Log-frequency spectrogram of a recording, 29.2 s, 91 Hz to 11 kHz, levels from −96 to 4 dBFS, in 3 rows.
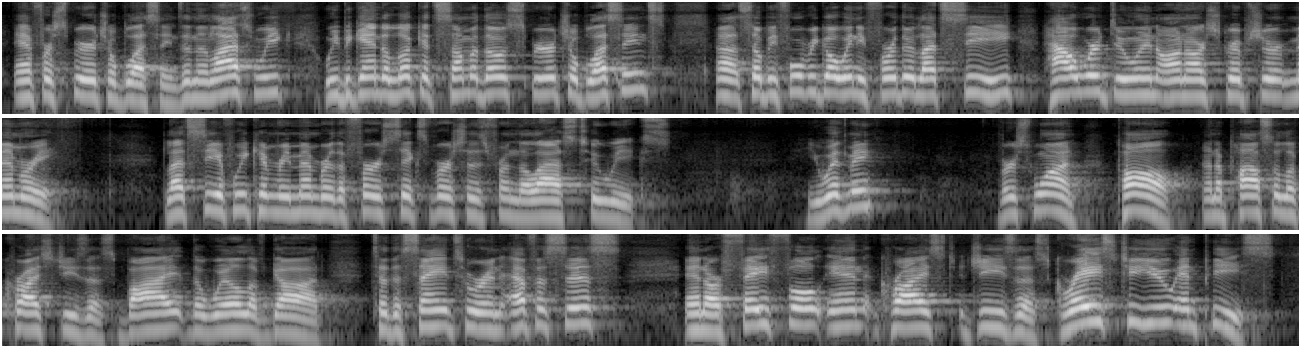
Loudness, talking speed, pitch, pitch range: -22 LUFS, 170 wpm, 205 Hz, 185-220 Hz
